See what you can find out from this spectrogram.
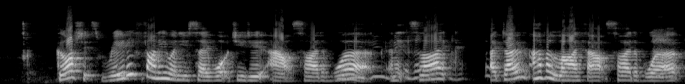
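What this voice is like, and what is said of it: British English accent. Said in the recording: “She has the most beautiful, cute little accent. ... I'm at Queen's English. I'm in London.”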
